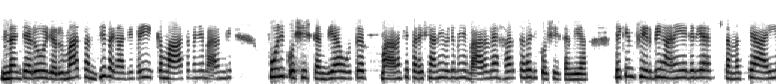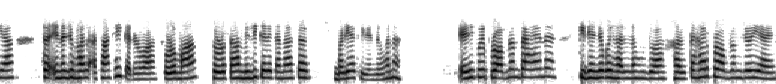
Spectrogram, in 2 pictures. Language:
Sindhi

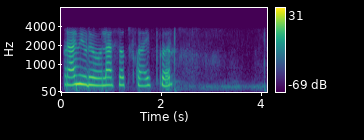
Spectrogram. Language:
Marathi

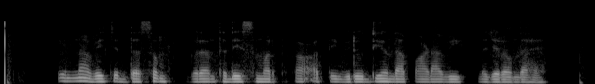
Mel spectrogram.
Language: Punjabi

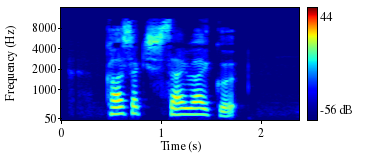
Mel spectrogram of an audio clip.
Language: Japanese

